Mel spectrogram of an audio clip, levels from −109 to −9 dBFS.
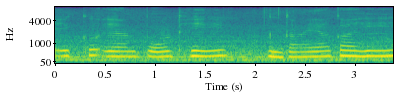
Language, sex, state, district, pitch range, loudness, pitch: Hindi, female, Bihar, Gaya, 240-265 Hz, -14 LUFS, 255 Hz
